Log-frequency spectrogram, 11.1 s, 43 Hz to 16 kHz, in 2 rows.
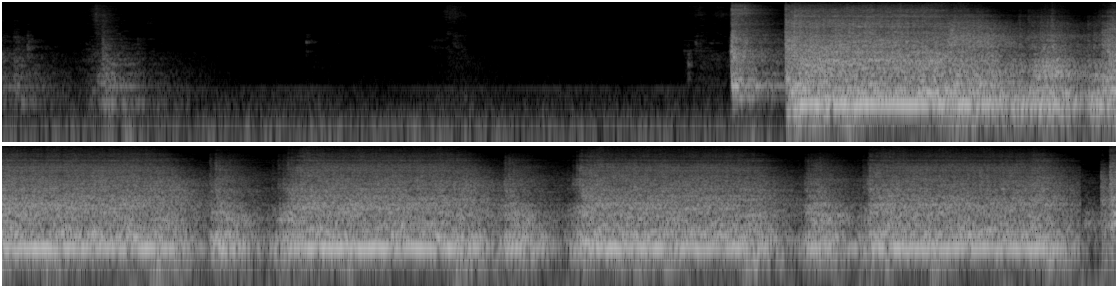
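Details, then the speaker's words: MTD Yard Machines riding mower, 13.5 hp Tecumseh, after adjusting choke to full travel: starter whines and labours with slow even dip about once a second, engine sluggish, never catches, burning plastic smell; owner concludes starter too slow, failing. "It's gotta be that starter. Yeah, that starter's not fast enough to turn the engine."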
